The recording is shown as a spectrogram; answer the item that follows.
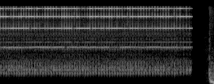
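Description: Sound effect of several steady high-pitched tones sounding together for about two seconds, then cutting off suddenly.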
